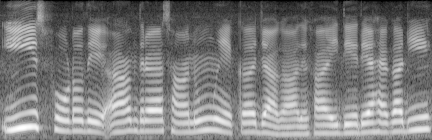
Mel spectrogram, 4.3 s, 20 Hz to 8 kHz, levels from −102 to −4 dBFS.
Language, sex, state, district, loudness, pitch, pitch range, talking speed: Punjabi, female, Punjab, Kapurthala, -16 LUFS, 210 Hz, 190-225 Hz, 165 wpm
